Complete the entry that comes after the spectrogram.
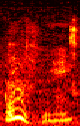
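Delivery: tiny, high, soft mock-meek reply; meek acceptance. Worker hung up on by dispatcher, meekly giving in. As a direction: shrink to a small, deflated voice. Reaction after being hung up on.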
